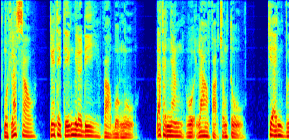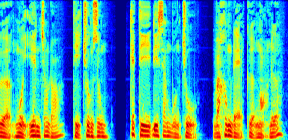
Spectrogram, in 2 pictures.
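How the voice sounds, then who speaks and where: A man narrating a classic novel as an audiobook, in a measured storytelling manner. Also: deep voice, a little mellow, husky, no room sound, clean studio sound.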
